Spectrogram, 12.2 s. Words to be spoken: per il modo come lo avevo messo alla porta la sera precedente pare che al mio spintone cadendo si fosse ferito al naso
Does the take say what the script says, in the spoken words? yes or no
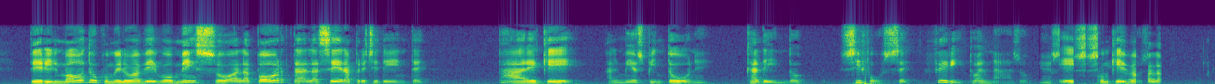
no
